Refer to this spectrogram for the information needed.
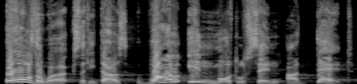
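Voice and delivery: normal talking voice

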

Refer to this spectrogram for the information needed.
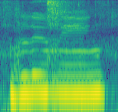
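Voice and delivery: ordinary talk, nothing marked

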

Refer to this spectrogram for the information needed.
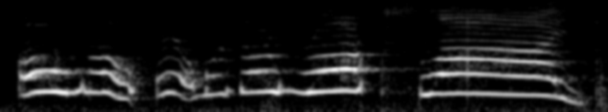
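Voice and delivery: high, loud and slow, full of alarm; big dramatic oh no; alarmed excitement. A narrator's reading. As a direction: sound the alarm as the rocks fall. Narrator dramatizes rock slide.

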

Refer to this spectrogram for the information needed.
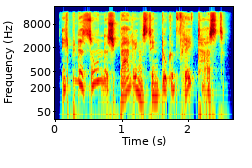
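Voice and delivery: very high, tiny bird voice; little sparrow voice. A narrator's reading. Young sparrow greeting the old man, very high and tiny. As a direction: chirp it like a small polite sparrow.

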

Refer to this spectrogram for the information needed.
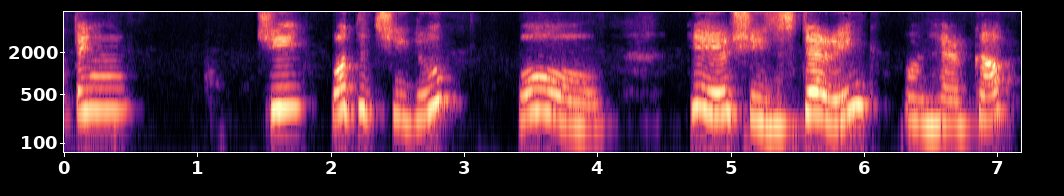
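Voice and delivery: usual speaking voice

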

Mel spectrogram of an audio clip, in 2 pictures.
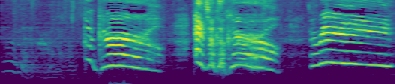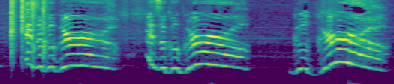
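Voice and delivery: loud, laughing cheer of praise; excited cheering. Real, not acted. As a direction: celebrate loudly, laughing. Cheering after drops done.

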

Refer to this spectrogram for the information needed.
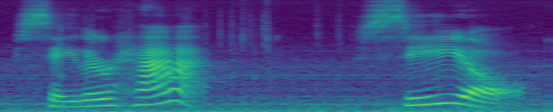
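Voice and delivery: ordinary delivery

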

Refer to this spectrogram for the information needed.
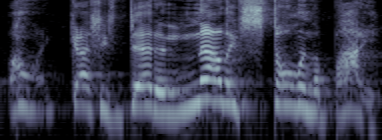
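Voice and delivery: high, pained cry of loss; grieving woman at the empty tomb, high and anguished; distraught. Acted. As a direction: wail that he's dead and gone, pitched high. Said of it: "She was like".

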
